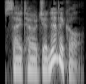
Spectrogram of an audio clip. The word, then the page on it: cytogenetical: English; British English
